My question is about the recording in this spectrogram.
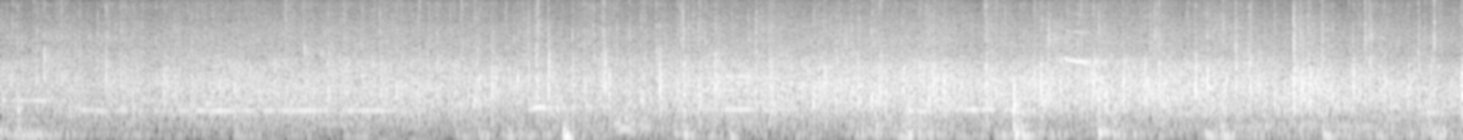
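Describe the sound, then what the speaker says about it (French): A church congregation claps steadily at a moderate distance, a continuous wash of applause that builds slightly in intensity partway through. "On peut les applaudir?"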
